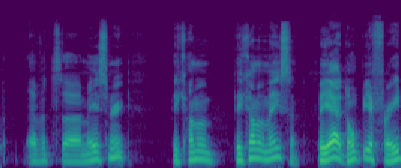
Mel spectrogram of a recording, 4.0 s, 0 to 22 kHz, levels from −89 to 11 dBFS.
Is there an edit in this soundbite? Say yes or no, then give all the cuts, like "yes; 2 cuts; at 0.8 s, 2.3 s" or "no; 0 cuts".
yes; 1 cut; at 3.0 s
